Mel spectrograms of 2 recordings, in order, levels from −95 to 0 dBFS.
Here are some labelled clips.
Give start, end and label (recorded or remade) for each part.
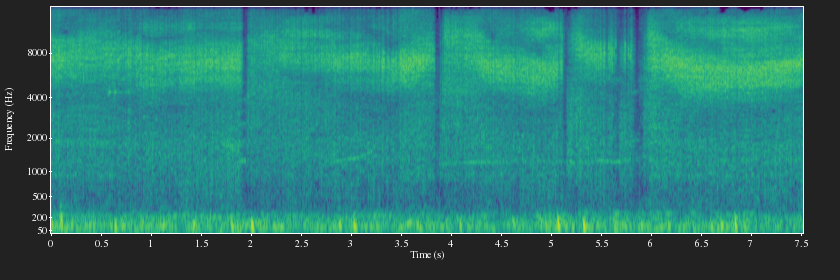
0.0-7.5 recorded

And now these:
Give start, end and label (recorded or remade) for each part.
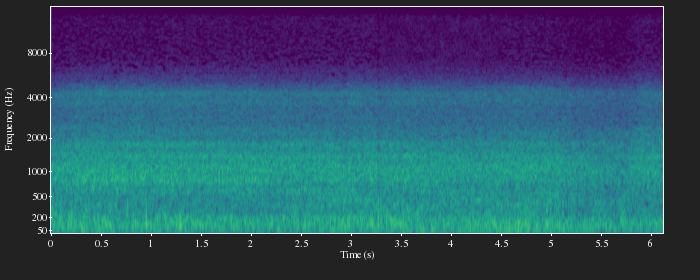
0.0-3.3 recorded; 3.3-4.5 remade; 4.5-6.1 recorded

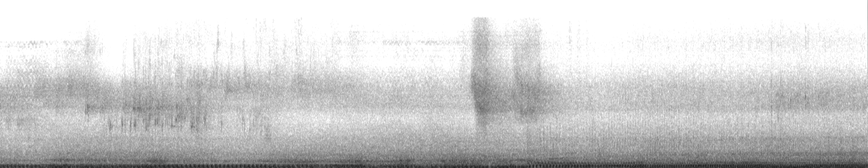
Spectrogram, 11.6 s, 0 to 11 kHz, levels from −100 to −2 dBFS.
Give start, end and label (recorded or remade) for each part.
0.0-1.1 remade; 1.1-4.5 recorded; 4.5-7.2 remade; 7.2-11.6 recorded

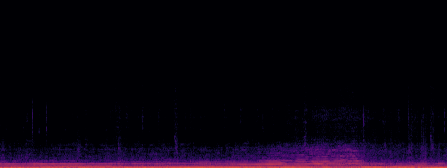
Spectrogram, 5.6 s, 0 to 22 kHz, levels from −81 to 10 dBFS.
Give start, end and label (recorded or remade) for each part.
0.0-5.6 remade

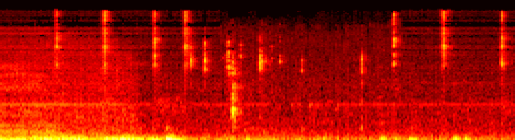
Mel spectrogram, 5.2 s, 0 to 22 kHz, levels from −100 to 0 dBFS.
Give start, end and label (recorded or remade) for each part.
0.0-2.2 remade; 2.2-4.0 recorded; 4.0-5.2 remade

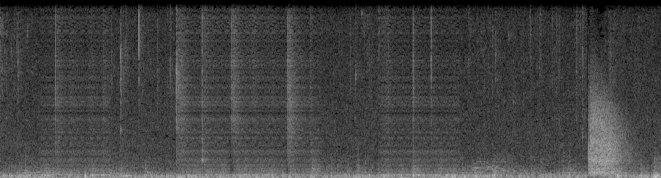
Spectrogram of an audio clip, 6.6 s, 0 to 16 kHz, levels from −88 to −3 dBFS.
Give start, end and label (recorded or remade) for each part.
0.0-0.4 recorded; 0.4-1.1 remade; 1.1-1.8 recorded; 1.8-3.2 remade; 3.2-3.8 recorded; 3.8-4.6 remade; 4.6-6.6 recorded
